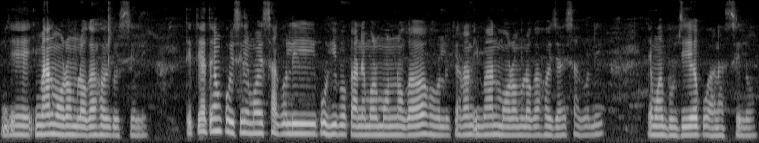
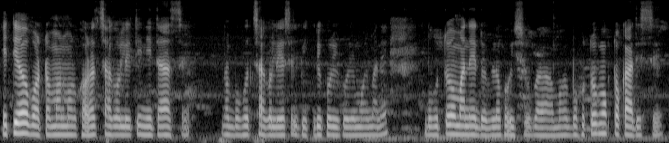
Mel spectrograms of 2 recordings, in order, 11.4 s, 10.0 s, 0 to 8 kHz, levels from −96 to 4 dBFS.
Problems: none marked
